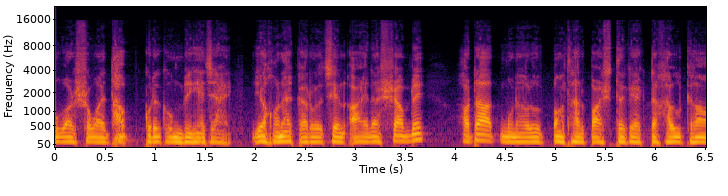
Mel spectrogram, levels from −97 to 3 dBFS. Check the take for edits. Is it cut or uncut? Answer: uncut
